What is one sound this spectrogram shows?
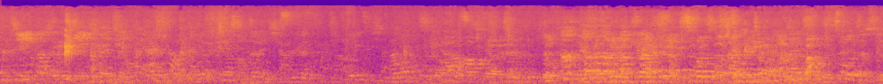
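Adult men and women chatter all together in a crowded room.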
